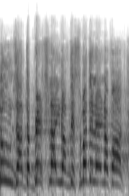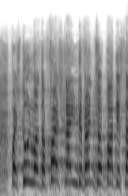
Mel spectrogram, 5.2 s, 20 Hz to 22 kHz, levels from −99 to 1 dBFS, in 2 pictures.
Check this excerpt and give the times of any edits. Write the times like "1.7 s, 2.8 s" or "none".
none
